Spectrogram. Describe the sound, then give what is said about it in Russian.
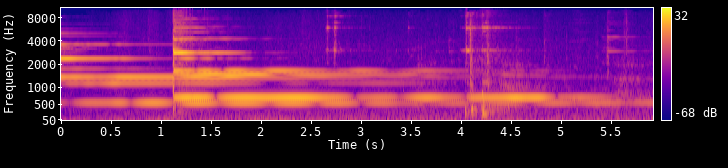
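A small 8 kg bell is struck twice, each strike ringing out with a bright metallic clang and long sustained overtones that hum and fade slowly between hits. No one speaks. “Потом берем второй колокол. Этот уже будет 8 килограмм.”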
